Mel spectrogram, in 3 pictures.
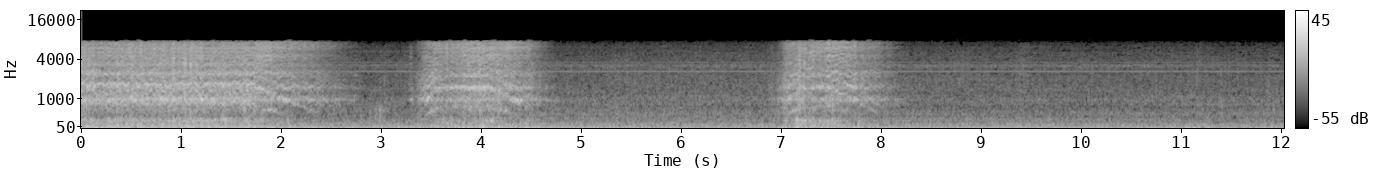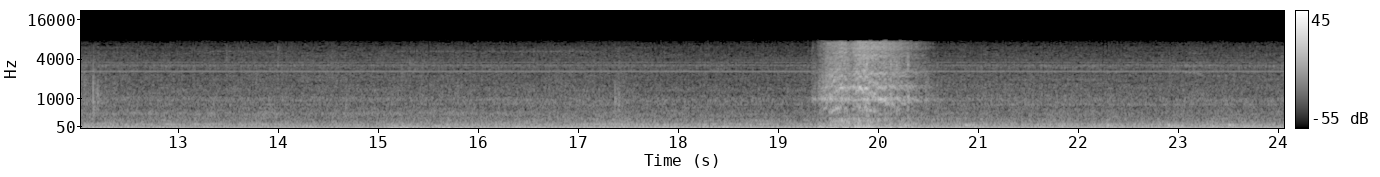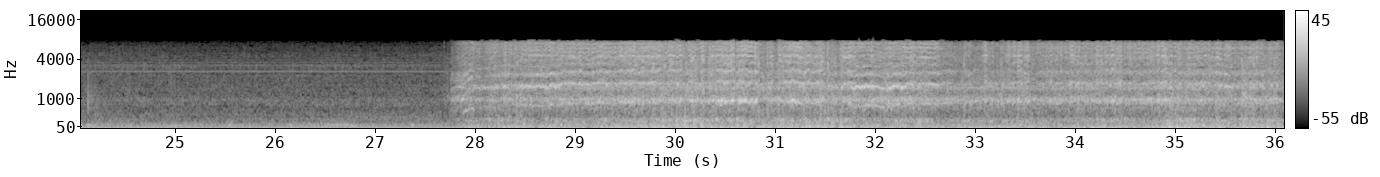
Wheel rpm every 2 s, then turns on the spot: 190, 60, 50, 30, 10, 0, 0, 0, 0, 10, 20, 0, 0, 10, 180, 240, 220, 230.
none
